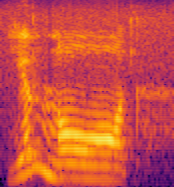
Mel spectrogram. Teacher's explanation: ставимо наголос єнот наголос падає на о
